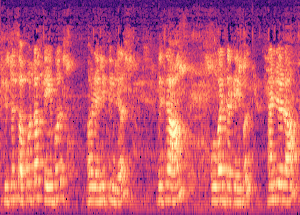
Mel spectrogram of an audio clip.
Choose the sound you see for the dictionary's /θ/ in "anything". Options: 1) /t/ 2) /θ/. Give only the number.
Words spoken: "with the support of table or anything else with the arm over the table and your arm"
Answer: 1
